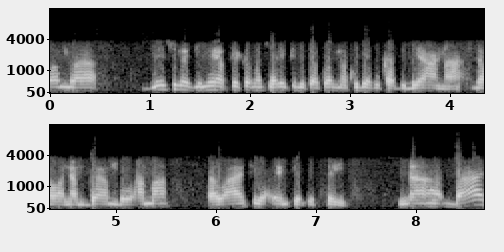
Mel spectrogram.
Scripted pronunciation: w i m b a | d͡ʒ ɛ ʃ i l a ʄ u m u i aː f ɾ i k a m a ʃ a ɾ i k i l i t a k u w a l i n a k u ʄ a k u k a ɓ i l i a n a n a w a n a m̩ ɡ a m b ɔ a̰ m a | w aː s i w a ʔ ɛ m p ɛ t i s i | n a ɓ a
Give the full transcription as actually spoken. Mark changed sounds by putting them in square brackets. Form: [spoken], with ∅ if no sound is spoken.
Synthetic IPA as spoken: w [a] m b a | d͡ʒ ɛ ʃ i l a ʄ u m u i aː f ɾ i k a m a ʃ a ɾ i k i l i t a k u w a l i n a k u ʄ a k u k a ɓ i l i a n a n a w a n a m̩ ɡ a m b ɔ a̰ m a | w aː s i w a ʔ ɛ m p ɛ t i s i | n a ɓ a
